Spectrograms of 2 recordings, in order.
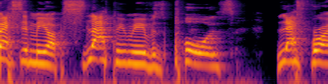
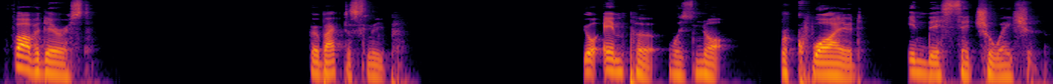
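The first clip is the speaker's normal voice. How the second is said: lowered posh voice; 9 semitones lower, 4 dB quieter than usual. Retold or imitated. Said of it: "I say that in my head".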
